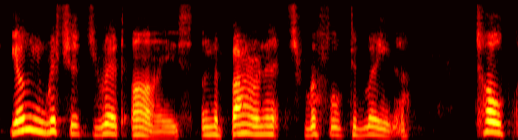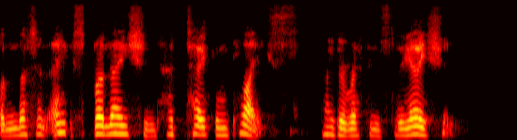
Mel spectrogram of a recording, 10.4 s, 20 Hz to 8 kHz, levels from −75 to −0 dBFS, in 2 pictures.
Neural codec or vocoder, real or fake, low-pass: codec, 32 kHz, 1.9 kbps, SNAC; fake; 7.2 kHz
